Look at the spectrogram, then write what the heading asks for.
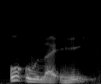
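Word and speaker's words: ʻūlei: of the Olay or ulei it is pronounced as if there were an okina at the end according to the Hawaiian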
